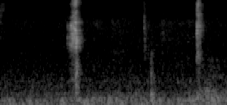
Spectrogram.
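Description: Scissors snip a ribbon.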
